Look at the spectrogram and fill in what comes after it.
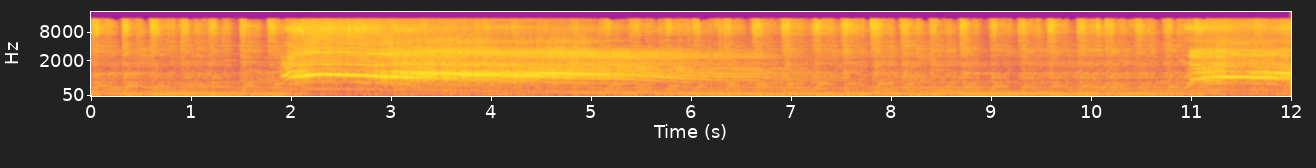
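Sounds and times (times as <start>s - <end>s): acoustic guitars playing: 0.0s - 12.0s.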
